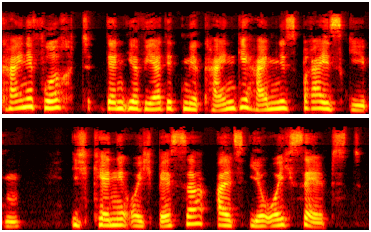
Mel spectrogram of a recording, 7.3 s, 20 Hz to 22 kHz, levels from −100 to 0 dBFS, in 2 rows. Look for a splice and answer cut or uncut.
uncut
